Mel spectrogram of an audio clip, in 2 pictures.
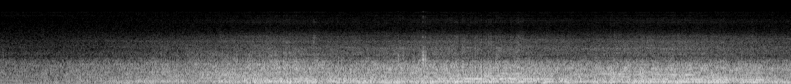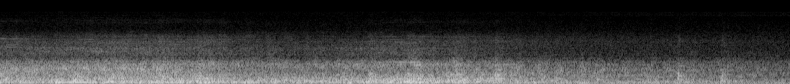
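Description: Electric commuter train moving through the station, a steady rumble with a low hum that builds over the first few seconds, holds, then slowly fades.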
